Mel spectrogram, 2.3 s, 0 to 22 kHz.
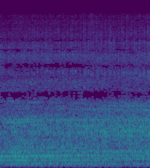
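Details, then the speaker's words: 2008 Chevy V8 before a Gunk motor flush: steady idle with a faint, quick light tick riding on top, barely audible; source not pinned down. "There you go. You can hear it ticking."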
